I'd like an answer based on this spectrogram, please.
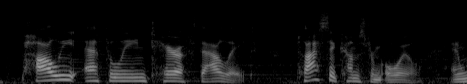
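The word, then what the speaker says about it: polyethylene terephthalate: of polymer that's not an easy word to pronounce. Polyline polythylene tetraet tetrathylene tetrailate polyethylene terafalate.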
